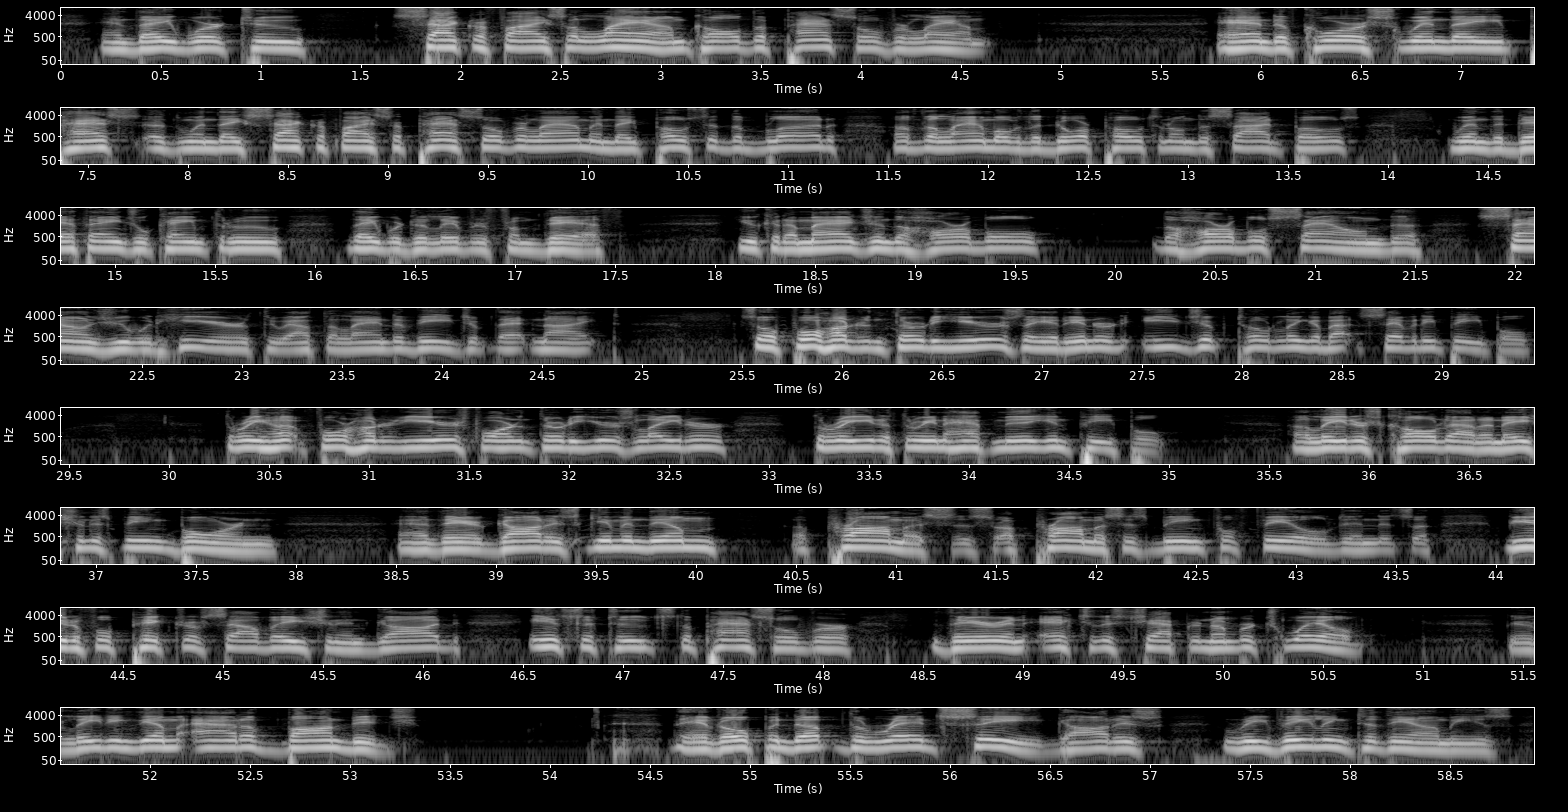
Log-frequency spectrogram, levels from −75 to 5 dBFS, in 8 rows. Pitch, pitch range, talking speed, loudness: 160 Hz, 150-175 Hz, 155 wpm, -18 LUFS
